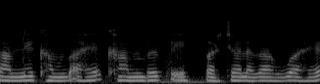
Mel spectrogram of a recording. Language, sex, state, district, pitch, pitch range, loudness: Hindi, female, Bihar, Sitamarhi, 180 Hz, 175-185 Hz, -37 LUFS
